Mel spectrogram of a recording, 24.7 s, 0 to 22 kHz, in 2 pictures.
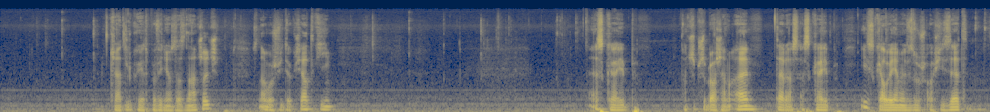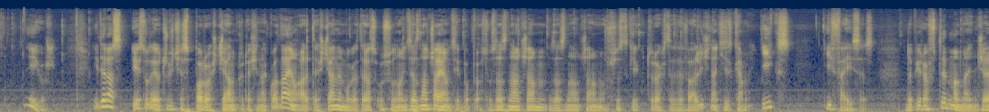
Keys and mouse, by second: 3.4 KP_1, 7.3 e, 11.1 s, 16.0 z, 16.9-18.5 drag, 21.9 x.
